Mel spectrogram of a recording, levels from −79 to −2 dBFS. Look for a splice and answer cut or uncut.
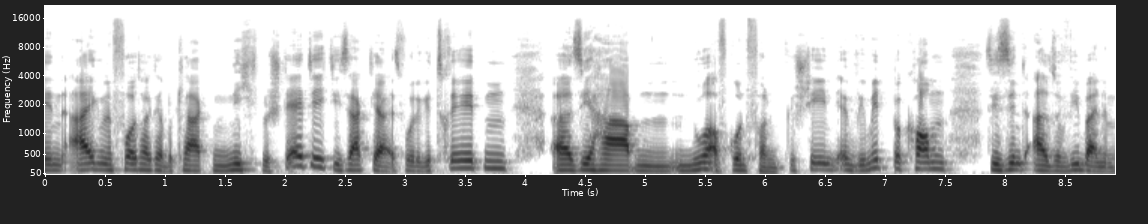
cut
